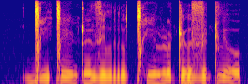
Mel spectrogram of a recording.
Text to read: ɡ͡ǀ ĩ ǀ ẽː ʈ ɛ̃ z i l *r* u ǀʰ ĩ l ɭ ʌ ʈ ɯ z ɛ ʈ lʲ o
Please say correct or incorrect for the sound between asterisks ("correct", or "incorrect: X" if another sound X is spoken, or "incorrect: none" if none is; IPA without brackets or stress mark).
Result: correct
